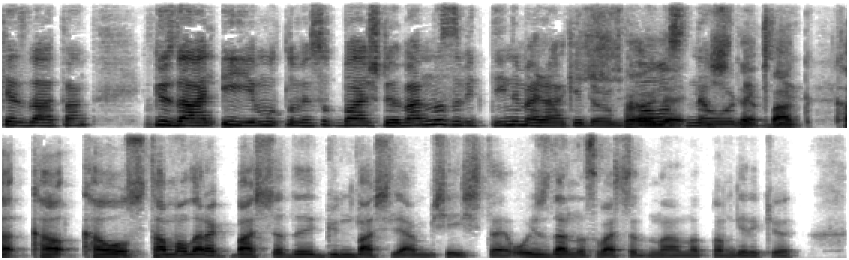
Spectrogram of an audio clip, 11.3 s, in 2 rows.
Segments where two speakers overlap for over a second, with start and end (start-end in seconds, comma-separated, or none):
3.8-5.4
